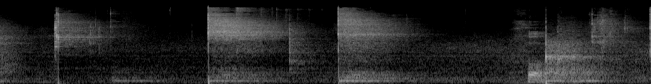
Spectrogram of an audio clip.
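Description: Three sledgehammer blows on Koss Porta Pro headphones lying on a concrete floor: a sharp knock about half a second in, then two louder strikes about two and three and a half seconds in, each ringing away briefly. The headphones are proving hard to break.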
